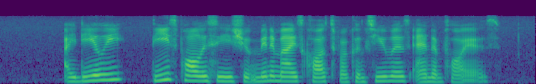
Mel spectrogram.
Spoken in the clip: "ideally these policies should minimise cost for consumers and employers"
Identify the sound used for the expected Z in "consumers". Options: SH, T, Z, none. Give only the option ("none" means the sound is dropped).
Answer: Z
